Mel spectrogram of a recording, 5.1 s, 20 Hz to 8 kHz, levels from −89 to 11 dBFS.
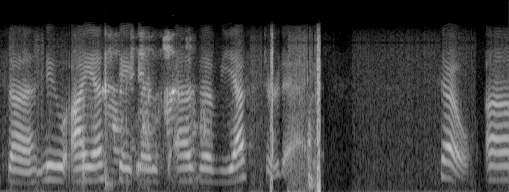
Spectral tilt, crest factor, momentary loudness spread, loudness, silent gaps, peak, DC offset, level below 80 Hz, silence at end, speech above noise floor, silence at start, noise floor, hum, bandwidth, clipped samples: -8.5 dB/octave; 20 dB; 7 LU; -20 LUFS; none; 0 dBFS; under 0.1%; -42 dBFS; 0 s; 32 dB; 0.1 s; -52 dBFS; none; 5.6 kHz; under 0.1%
